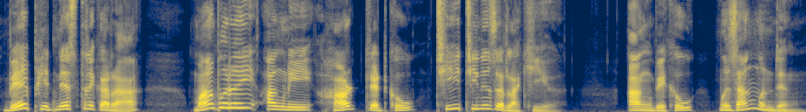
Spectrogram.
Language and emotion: Bodo, surprised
